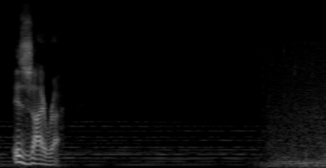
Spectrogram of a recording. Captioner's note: car zooming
